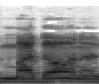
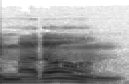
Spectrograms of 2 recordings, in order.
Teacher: a lot of what's in The Sopranos is Sicilian because they take off the final vowel at the end of the words · Shown in: second take · So instead of Madonna, they say Madon. · Term: taking off the vowel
